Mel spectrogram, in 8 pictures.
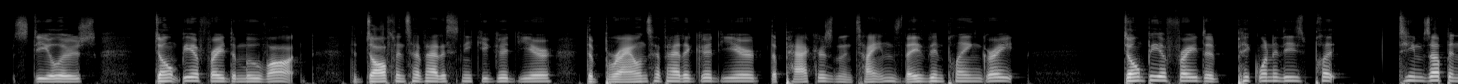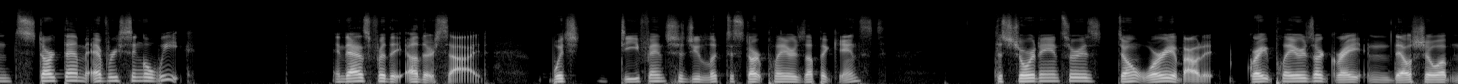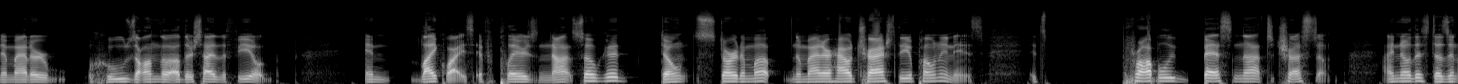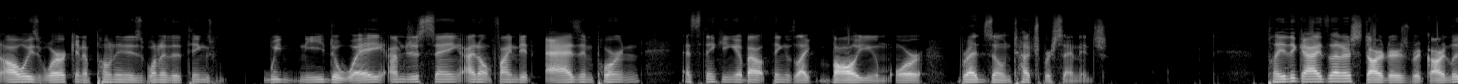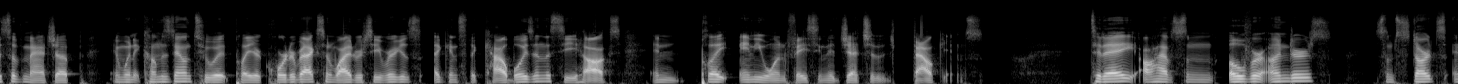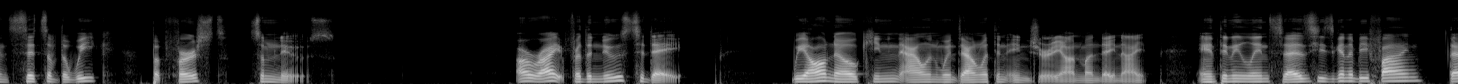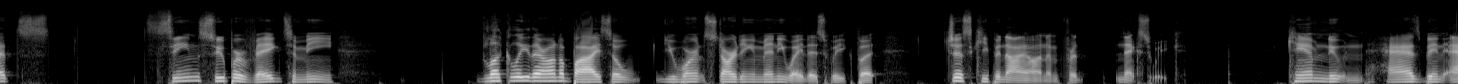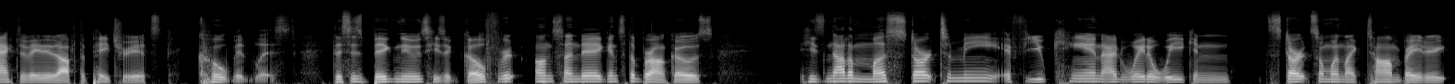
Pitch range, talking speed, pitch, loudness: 110-145 Hz, 155 wpm, 125 Hz, -21 LUFS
